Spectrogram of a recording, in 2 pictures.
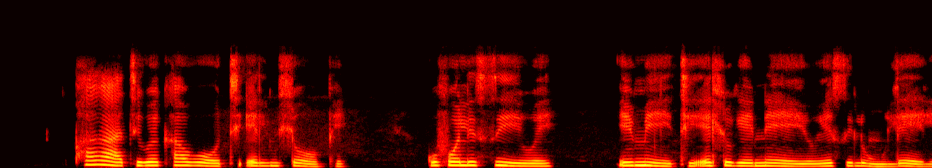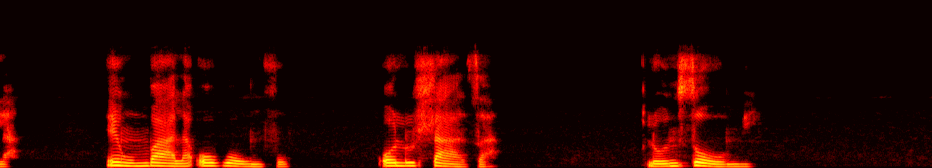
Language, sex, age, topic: North Ndebele, female, 25-35, health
